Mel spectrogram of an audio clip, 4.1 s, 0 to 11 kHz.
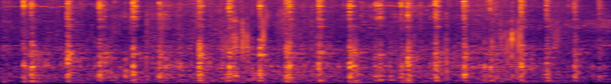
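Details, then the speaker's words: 2024 Wired Freedom e-bike with Shimano shifter and Tourney rear derailleur in top gear: sharp steady clicks about five a second as the chain tries to drop to the next cog, misadjusted indexing. "has an issue when it's at the very top gear where it kind of is clicking. It's not perfectly aligned."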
